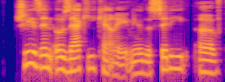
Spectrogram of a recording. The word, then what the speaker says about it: Ozaukee: It's O, like, oh boy, za ki Ozaukee. Ozaukee. the intro there is a Ozaukee. – Jeez. Ozaukee. It's like when you see a cute key.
